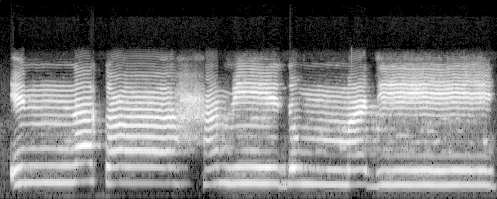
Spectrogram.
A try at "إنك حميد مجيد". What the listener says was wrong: کا کو لمبا نہیں کرنا ہے. إنك حميد مجيد.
